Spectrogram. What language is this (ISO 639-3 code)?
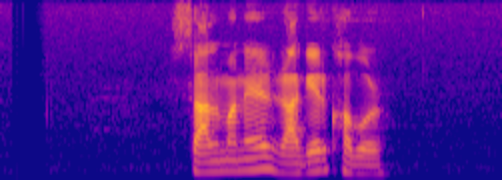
ben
